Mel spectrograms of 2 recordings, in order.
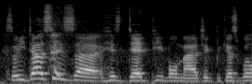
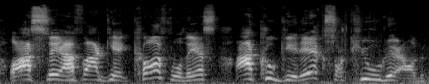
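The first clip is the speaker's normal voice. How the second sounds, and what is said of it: Exaggerated cartoonish Southern drawl. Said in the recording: “Wes Bentley's accent is... I thought I was watching, like, Foghorn Leghorn in human form.”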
